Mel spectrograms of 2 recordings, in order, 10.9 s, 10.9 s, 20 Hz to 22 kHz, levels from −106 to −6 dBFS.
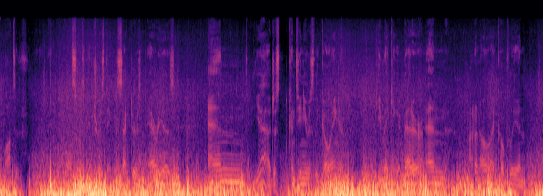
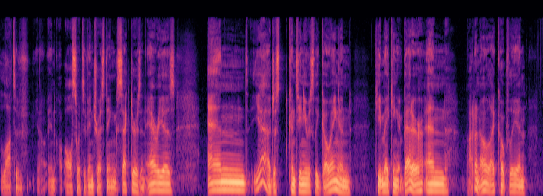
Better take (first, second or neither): second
